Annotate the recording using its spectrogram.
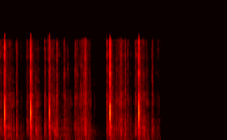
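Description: Typewriter sound effect: a quick run of key clicks, about four a second, keeping time with on-screen text being typed out. It stops about a second and a half in.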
